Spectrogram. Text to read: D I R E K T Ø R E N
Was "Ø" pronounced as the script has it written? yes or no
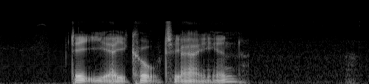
no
